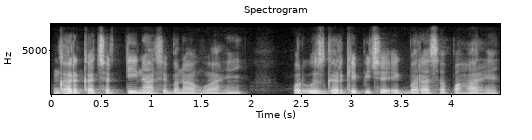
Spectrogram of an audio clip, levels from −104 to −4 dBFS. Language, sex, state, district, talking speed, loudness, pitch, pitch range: Hindi, male, Arunachal Pradesh, Longding, 240 wpm, -21 LUFS, 115 Hz, 110-120 Hz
